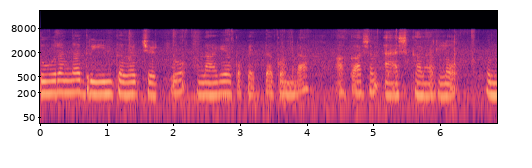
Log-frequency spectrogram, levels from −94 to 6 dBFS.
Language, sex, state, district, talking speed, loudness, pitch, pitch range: Telugu, female, Andhra Pradesh, Visakhapatnam, 120 wpm, -18 LUFS, 190 Hz, 180-195 Hz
